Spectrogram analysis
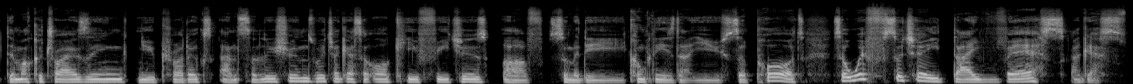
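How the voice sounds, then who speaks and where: A man's voice: lowish voice, dry recording, studio quality. A man hosting a podcast interview, summing up the guest's points before asking his next question. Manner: affirming, recaps before asking. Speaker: podcast host.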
